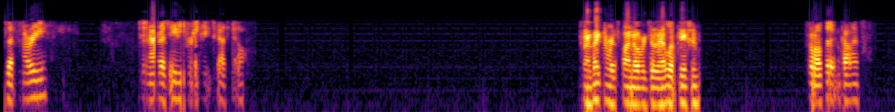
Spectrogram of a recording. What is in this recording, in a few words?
Police, scanner; SCTSDLE PD - PD1; H-Scottsdale; ScottsdalePolice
